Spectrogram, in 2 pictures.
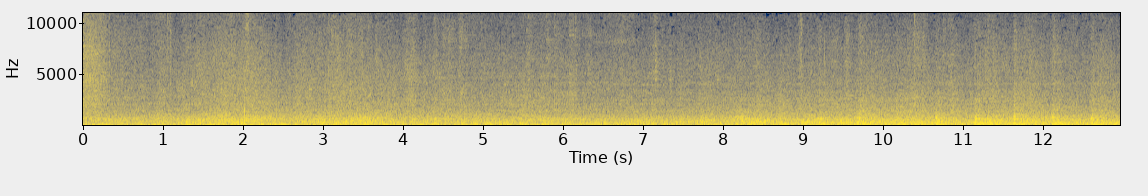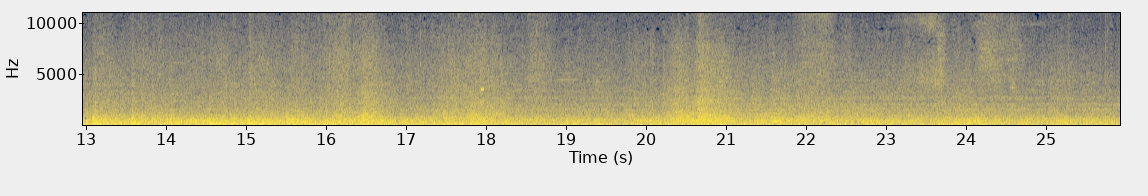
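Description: Freight train of autorack cars passing close by: a steady rumble and clatter of steel wheels rolling on the rails, with a few brief surges of higher-pitched wheel noise.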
